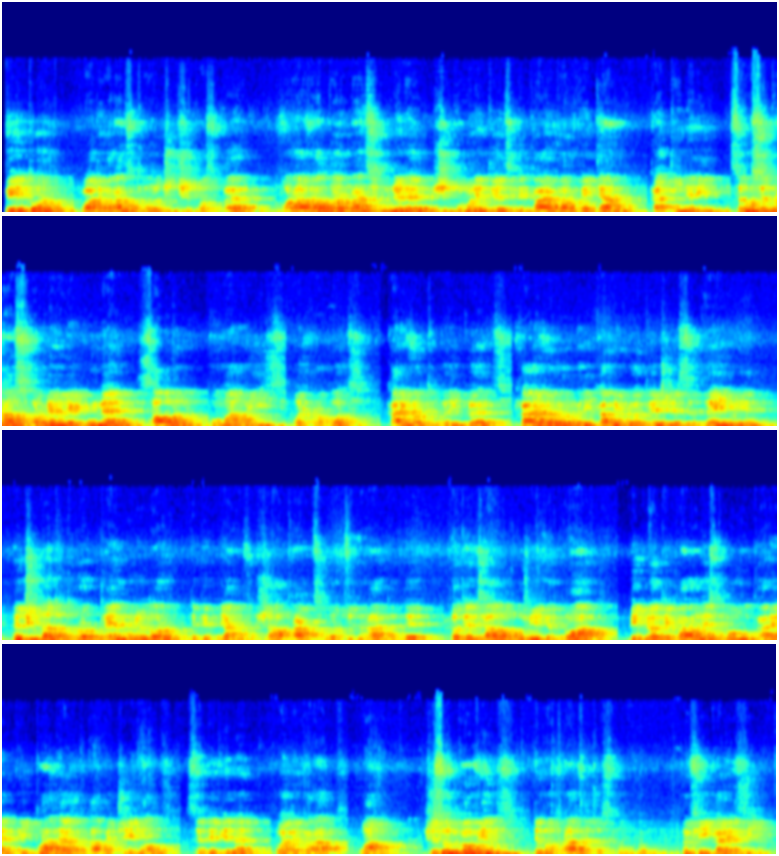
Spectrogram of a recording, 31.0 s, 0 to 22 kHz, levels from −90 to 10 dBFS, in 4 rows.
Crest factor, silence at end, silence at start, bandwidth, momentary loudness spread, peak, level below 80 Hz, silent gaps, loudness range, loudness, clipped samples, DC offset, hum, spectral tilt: 14 dB; 0 s; 0 s; 12 kHz; 9 LU; 0 dBFS; -40 dBFS; none; 4 LU; -13 LUFS; under 0.1%; under 0.1%; none; -7 dB/octave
